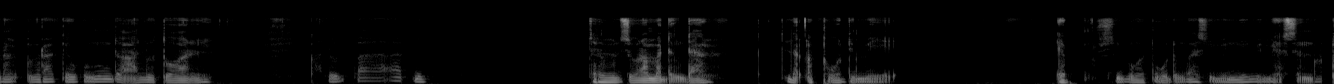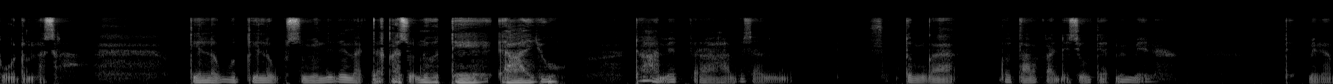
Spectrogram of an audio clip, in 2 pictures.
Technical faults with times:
0.00-26.68 MP3 compression
4.83-7.91 periodic USB or driver dropouts

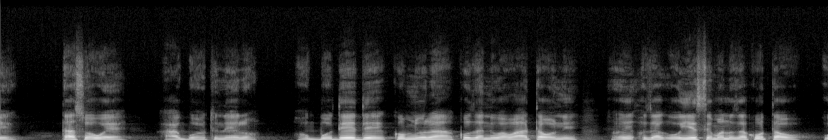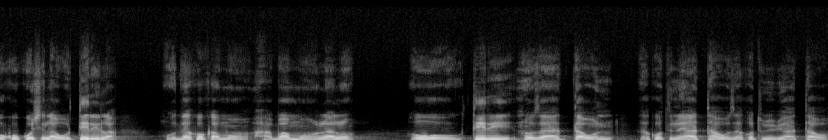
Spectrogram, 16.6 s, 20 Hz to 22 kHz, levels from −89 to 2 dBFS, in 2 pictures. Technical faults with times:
none

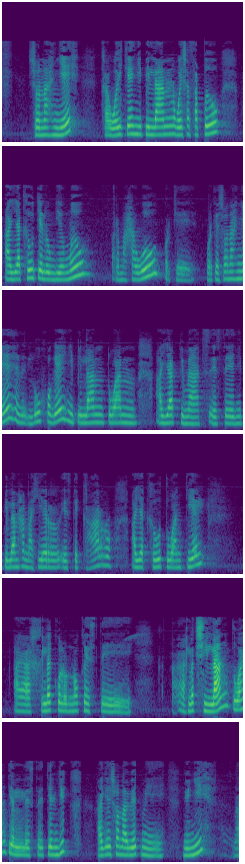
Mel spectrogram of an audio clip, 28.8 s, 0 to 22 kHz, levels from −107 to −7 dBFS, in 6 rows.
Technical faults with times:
0.00-28.84 AAC compression

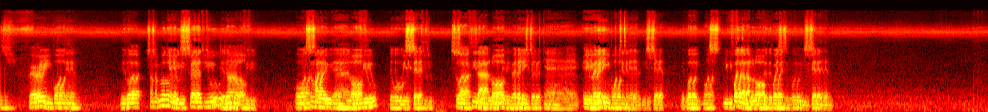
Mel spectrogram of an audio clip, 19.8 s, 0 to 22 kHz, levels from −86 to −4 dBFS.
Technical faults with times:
0.00-19.78 channel delay (doubling)

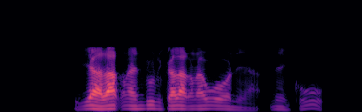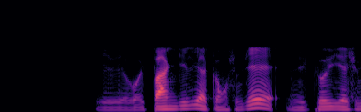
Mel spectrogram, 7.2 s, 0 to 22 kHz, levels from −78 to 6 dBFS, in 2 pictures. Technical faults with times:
0.93-1.13 microphone overload
1.14 microphone volume stepped down
3.18 microphone volume stepped up
4.95 microphone volume stepped up
5.19-5.22 microphone overload

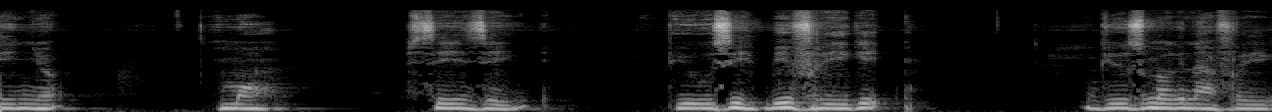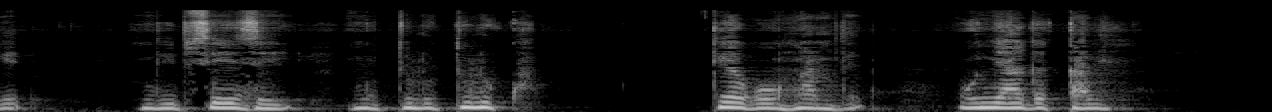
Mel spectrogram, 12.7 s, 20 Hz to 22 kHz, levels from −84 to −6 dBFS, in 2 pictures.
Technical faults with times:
7.13-12.72 adaptive stream at a lower bitrate

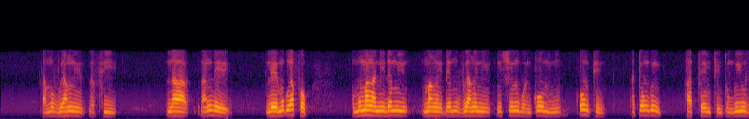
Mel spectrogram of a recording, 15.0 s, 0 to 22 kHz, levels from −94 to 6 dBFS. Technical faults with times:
0.00-14.99 video or display buzz
4.49-4.56 bit errors on an ADPCM link
8.69-8.75 bit errors on an ADPCM link

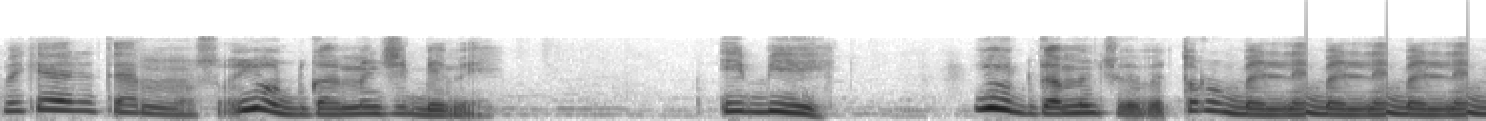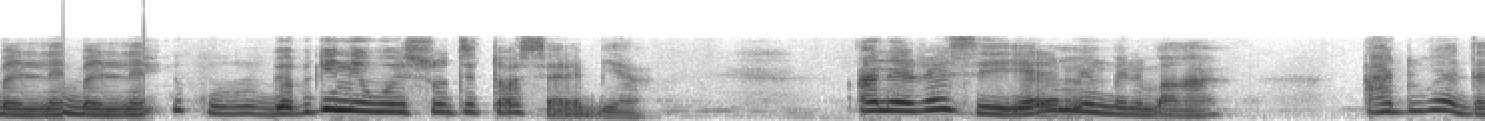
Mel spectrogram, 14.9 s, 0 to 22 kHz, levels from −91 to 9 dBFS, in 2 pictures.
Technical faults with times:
0.00-14.86 Dolby Digital compression
6.53-8.14 broken-record loop

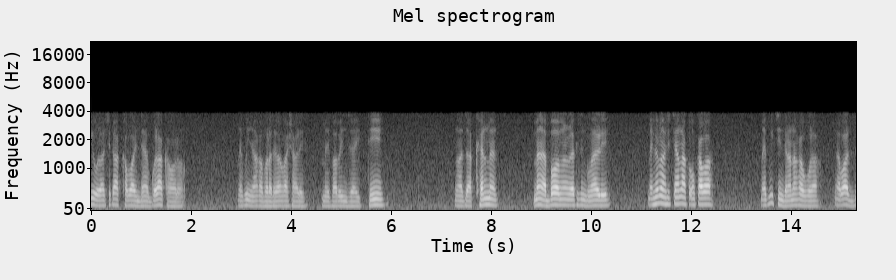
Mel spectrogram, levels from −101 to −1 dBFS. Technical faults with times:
none

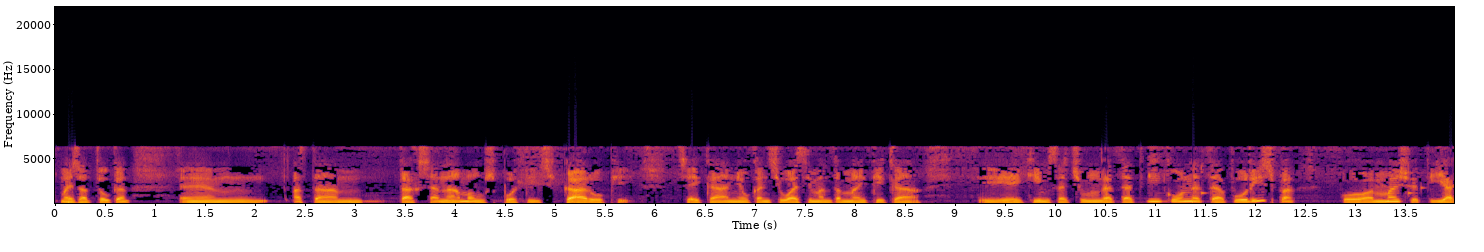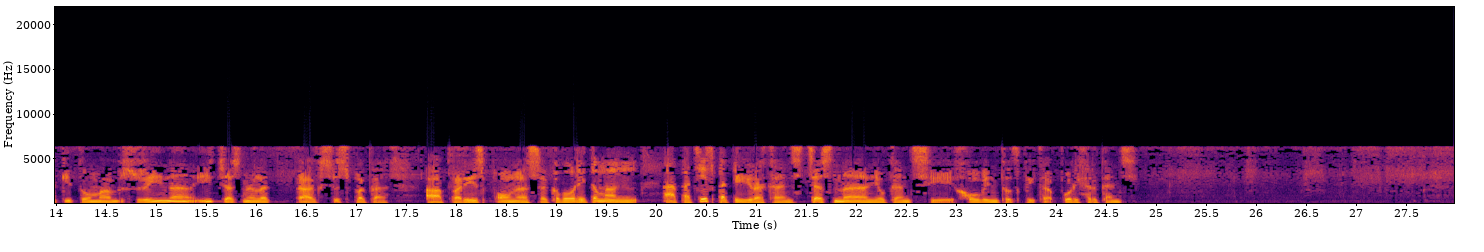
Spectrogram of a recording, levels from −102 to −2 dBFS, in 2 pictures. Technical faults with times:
0.00-27.99 low-bitrate audio saved at a high bitrate
19.01-20.81 section at the wrong speed

